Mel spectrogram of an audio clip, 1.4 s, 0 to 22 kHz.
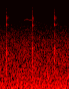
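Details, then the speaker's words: Honda Express NC50 moped restoration: homemade 555-timer indicator flasher driving a relay via NPN transistor at about 6.6 V, faint steady clicks about every half second; relay clicking normally at an even flash rate. "I think that's the relay that's the indicator flashing in this"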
